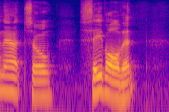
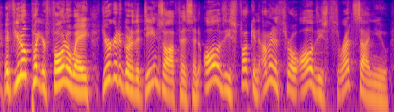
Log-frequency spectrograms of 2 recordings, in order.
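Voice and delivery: loud, high threats about the dean's office; mock threatening teacher yell; 4 semitones higher, 8 dB louder than usual. Teacher threatening a kid on their phone, loud yelling. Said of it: "when you make it like".

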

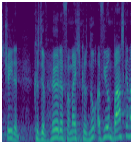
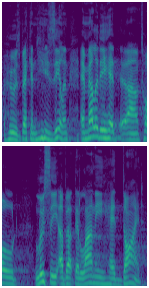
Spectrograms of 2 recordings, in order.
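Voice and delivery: normal talking voice

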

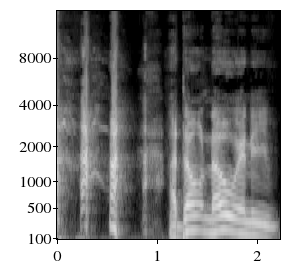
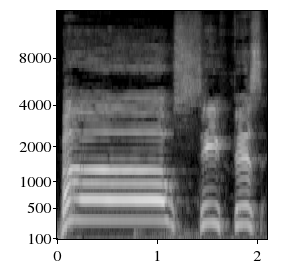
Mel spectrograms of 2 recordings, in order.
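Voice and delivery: drawn-out announcer call, much higher; announcer name call; 11 semitones higher, much slower than usual. Acted. Host announcing himself to listeners, slow and high. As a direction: stretch the name like a ring announcer.

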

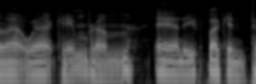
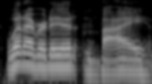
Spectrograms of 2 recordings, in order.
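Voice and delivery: loud, higher dismissive brush-off; mock huffy; 4 semitones higher, 9 dB louder, slower than usual. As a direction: play at storming off, loudly. Mock huff at co-host.

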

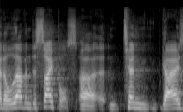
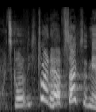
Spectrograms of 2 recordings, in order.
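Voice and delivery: startled outrage; 9 semitones higher, faster than usual. Retold or imitated. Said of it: "I'm like".

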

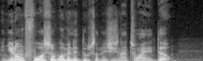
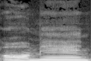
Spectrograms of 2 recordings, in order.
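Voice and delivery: mock disappointed sigh; 8 semitones higher, 4 dB louder than usual. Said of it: "You know how people do that".

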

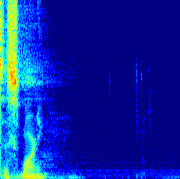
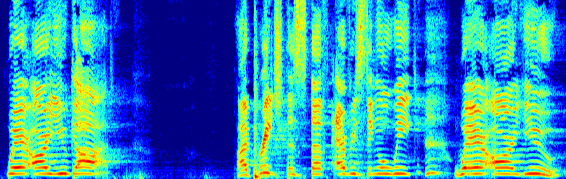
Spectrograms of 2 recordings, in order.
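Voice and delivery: loud, high pleading cry; crying out to God; 11 semitones higher, 9 dB louder, slower than usual. Retold or imitated. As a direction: demand an answer through hurt. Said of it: "I was crying out to God".

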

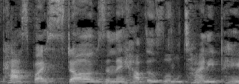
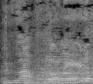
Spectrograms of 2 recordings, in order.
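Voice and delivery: ordinary talk, nothing marked

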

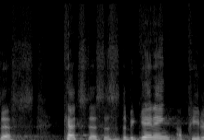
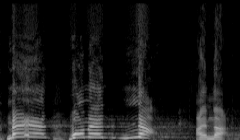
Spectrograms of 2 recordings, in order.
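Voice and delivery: high, loud comic protest; indignant denial; 13 semitones higher, 6 dB louder, slower than usual. Acted. Peter denies being one of them, loud hammed-up indignation.

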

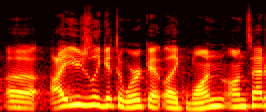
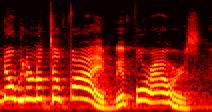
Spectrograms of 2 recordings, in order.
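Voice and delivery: much higher, incredulous retold refusal; exasperated retort; 11 semitones higher than usual. Retelling a refusal to an early customer, exasperated. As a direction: protest in a high exasperated pitch.

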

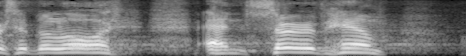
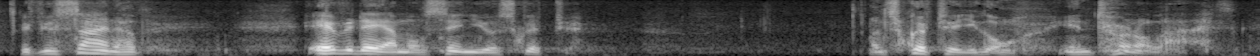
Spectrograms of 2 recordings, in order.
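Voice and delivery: soft, low aside; 8 semitones lower, 9 dB quieter, faster than usual. Real, not acted. Preacher quietly explaining the fast, soft and low. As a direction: drop to a softer, lower voice.

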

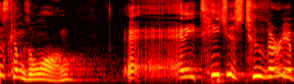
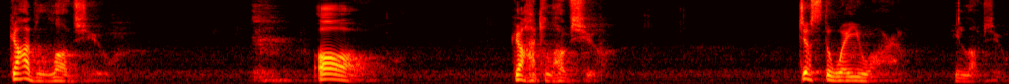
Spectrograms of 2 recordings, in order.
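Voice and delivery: low, slow, soft and tender; tender whisper-soft; 8 semitones lower, 5 dB quieter, much slower than usual. Acted. Preacher voicing Jesus telling the crowd God loves them, low and soft. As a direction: lean in and say it gently.

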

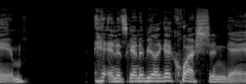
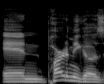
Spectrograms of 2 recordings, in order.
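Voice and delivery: usual speaking voice

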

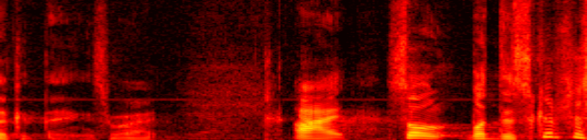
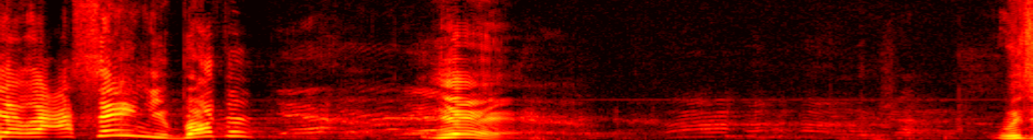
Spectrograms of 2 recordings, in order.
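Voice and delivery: ordinary delivery

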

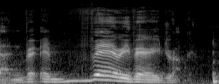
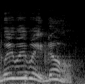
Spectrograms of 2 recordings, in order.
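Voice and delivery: higher, laughing alarm; sudden realization; 11 semitones higher, 4 dB louder than usual. Retold or imitated. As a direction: jolt awake in disbelief. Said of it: "I'm like".

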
